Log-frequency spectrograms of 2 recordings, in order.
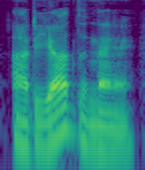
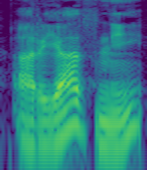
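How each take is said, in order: First: It uses classical Attic Greek pronunciation. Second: It uses modern Greek pronunciation. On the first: "in the classical Attic pronunciation" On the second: "in the modern Greek pronunciation"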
